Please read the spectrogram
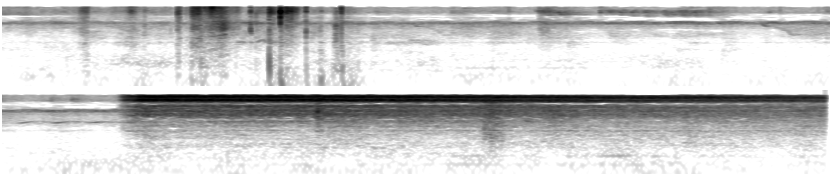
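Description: A few short knocks about a second in over quiet surroundings, then, from about five seconds in, a sudden steady high-pitched hiss.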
